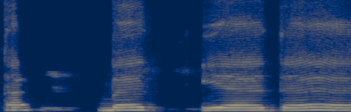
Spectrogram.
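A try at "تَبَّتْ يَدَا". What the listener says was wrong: Taknya dihembuskan. Taknya hembuskan sedikit saja.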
